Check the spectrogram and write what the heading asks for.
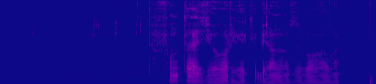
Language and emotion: Russian, sad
